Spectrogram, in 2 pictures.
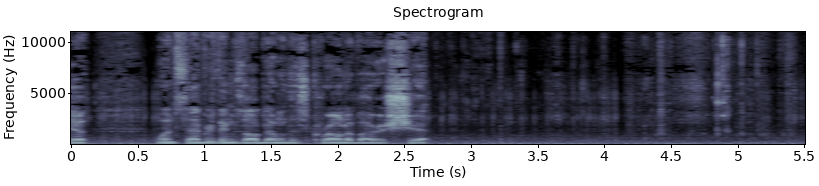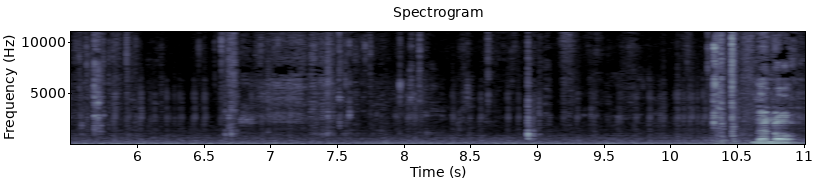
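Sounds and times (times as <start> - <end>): vehicle cabin hum: 0.0 - 11.0
man chewing food: 2.8 - 10.3.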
